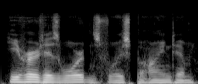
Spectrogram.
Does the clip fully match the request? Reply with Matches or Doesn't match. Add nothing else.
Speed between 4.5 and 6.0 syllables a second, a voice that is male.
Matches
